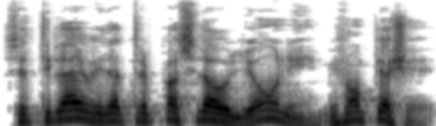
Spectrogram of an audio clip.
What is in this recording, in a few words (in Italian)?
"da tre passi", crespinese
